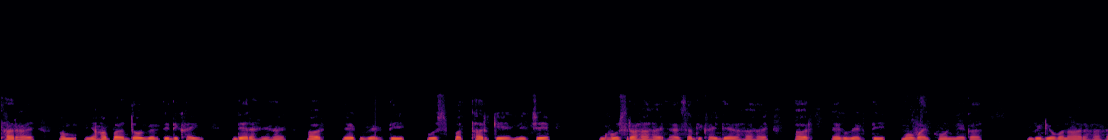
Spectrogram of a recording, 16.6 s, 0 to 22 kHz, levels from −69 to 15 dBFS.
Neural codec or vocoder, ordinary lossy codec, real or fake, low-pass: none; Opus, 24 kbps; real; 7.2 kHz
